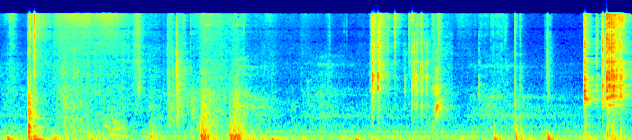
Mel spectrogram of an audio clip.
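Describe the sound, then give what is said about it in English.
Sleeved playing cards are shuffled by hand, giving a series of crisp, irregular rustling bursts and soft slaps separated by short pauses, with no talking. “Shuffle my cards. Do it now. I haven't played with sleeve cards in forever.”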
